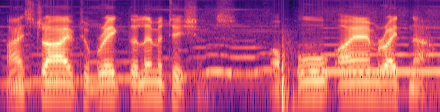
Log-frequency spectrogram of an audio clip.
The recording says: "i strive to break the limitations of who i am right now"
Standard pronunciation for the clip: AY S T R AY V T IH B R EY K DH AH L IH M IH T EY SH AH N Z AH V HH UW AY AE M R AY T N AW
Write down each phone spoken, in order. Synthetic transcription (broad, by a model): AY S T R AY V T IH B R EY K DH AH L IH M IH T EY SH AH N Z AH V HH UW AY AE M R AY T N AW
